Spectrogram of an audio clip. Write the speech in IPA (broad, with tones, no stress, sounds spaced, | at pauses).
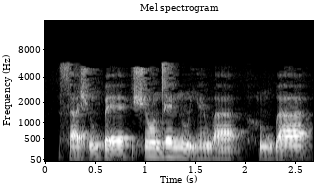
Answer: s a˨ ʃ ũ˨˦ k͡p ɛ˧ | ʃ ɔ̃˦ d ɛ˦ n ũ˦˨ j ɛ̃˧ w a˧ | h ũ˨ ɡ͡b a˧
